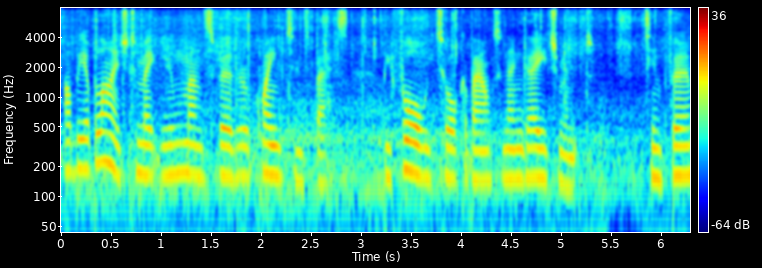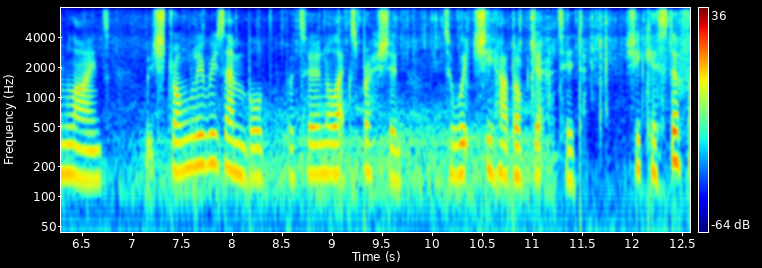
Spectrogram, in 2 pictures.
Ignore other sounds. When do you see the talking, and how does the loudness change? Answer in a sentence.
The talking can be heard from 0.0 to 12.5 s, at a steady volume.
